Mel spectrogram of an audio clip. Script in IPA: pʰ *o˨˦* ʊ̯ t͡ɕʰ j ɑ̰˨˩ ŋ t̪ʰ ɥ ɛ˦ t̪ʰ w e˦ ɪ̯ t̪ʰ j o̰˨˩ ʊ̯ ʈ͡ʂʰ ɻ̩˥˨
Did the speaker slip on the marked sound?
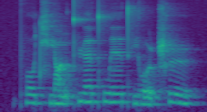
no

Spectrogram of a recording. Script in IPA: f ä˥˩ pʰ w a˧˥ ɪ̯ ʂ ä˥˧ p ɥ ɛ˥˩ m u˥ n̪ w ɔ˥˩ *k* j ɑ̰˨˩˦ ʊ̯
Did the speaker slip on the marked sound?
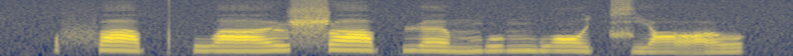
yes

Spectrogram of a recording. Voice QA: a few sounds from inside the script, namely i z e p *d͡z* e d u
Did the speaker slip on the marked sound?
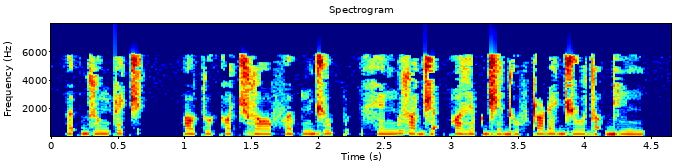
yes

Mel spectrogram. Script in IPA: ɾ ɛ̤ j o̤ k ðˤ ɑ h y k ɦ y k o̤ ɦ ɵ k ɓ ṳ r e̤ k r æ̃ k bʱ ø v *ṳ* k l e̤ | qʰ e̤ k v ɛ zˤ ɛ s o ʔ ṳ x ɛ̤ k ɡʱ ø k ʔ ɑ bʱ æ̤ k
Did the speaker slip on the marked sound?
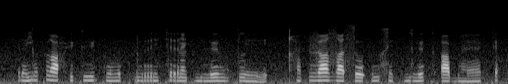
no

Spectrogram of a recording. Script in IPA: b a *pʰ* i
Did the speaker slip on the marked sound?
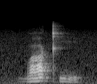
yes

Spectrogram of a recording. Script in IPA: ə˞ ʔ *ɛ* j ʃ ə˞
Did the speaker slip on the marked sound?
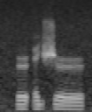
no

